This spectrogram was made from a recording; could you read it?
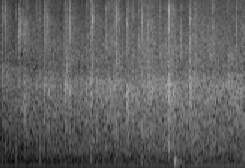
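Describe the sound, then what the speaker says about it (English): A Methodist church congregation applauds, moderately loud clapping with individual claps distinctly audible at first, then thickening into a steady round of applause. "How about another round of applause?"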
